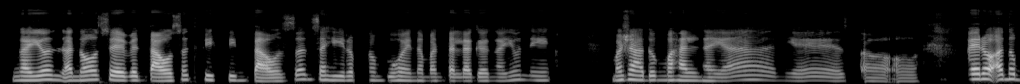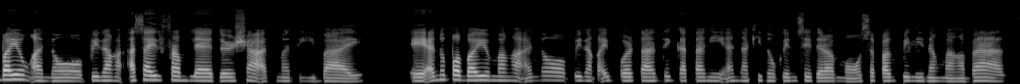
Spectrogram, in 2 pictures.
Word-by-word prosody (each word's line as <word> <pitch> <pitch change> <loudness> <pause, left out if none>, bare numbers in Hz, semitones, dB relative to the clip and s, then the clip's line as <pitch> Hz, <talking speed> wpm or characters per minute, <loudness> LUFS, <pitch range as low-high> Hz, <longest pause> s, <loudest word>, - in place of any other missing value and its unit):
Ngayon 195 +1 +5
ano 190 +4 +4
7,000, 190 0 +5
15,000, 185 0 +1
sa 210 -2 0
hirap 195 -1 -2
ng 190 -1 -8
buhay 180 0 -2
naman 175 0 -4
talaga 170 0 +1
ngayon, 180 +6 -6
eh, 190 -1 -7 0.6
masyadong 200 -1 +3
mahal 190 -2 +2
na 170 -1 -2
yan, 195 +2 -3
yes, 170 -1 -7 0.2
oo. 150 -1 -9 0.5
Pero 245 +1 +9
ano 235 +3 +6
ba 220 0 +6
yung 225 -4 +3
ano, 160 -2 -2
pinaka 180 -1 -2
aside 200 +2 +2
from 195 -2 0
leather 175 -1 -1
siya 175 0 +1
at - - -39
matibay, 150 -3 -5 0.5
eh, 165 -1 +2
ano 215 +3 0
pa 220 -1 +5
ba 195 0 +4
yung 195 -1 -2
mga 180 -4 -4
ano 190 -1 -6
pinaka-importanteng 175 0 -5
katangian 170 -1 -6
na 170 - -7
kino-konsidera 170 -2 -6
mo 140 -2 -8
sa 180 - -6
pagbili 170 -1 -5
ng 155 0 -6
mga 145 -1 -7
bags? 160 -3 -2
175 Hz, 140 wpm, -25 LUFS, 165-195 Hz, 0.6 s, Pero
